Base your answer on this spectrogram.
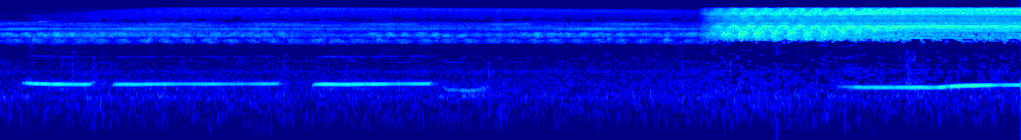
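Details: Bear cicada (Cryptotympana facialis) on Amami Ōshima, Japan, caught by a golden-web spider, gives a dense, hissing buzz that abruptly swells louder, with steady whistled notes from another animal.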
